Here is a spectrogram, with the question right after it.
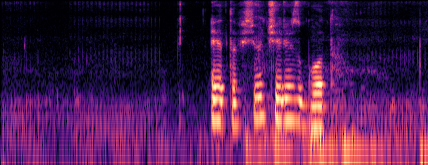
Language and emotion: Russian, neutral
